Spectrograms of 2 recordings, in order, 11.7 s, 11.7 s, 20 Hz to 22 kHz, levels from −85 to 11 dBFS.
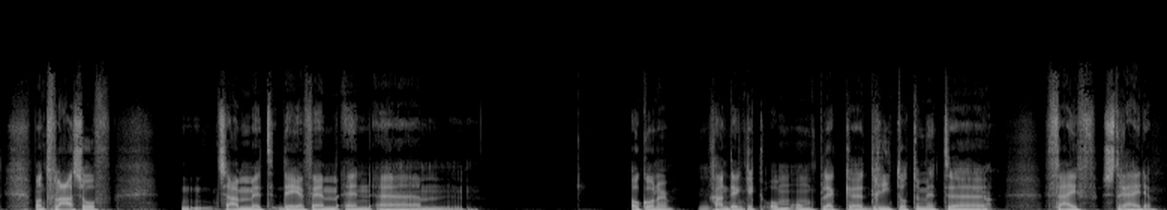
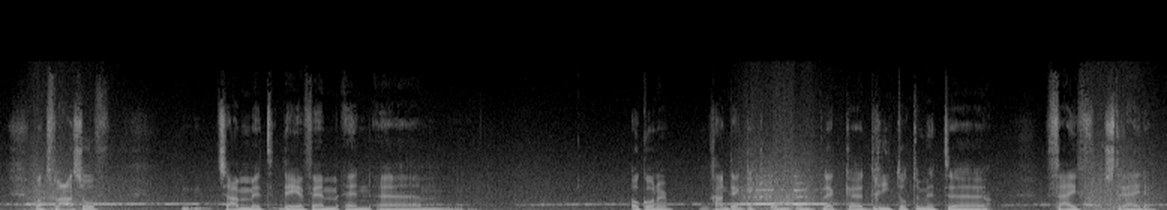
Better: first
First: none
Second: wind noise on the microphone; heavy; as loud as the speech

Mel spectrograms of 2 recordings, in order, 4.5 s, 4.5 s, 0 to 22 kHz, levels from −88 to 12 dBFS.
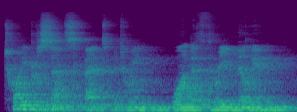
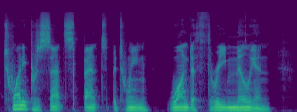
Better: second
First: room echo; strong; dies away in 1.8 s // off-mic speech; far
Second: none

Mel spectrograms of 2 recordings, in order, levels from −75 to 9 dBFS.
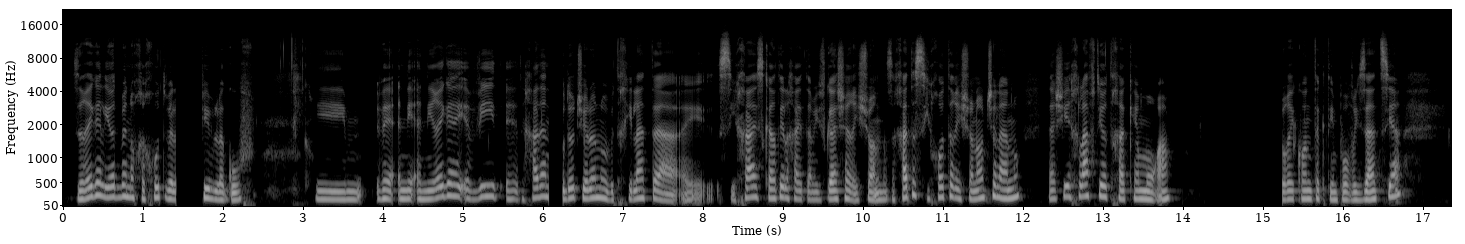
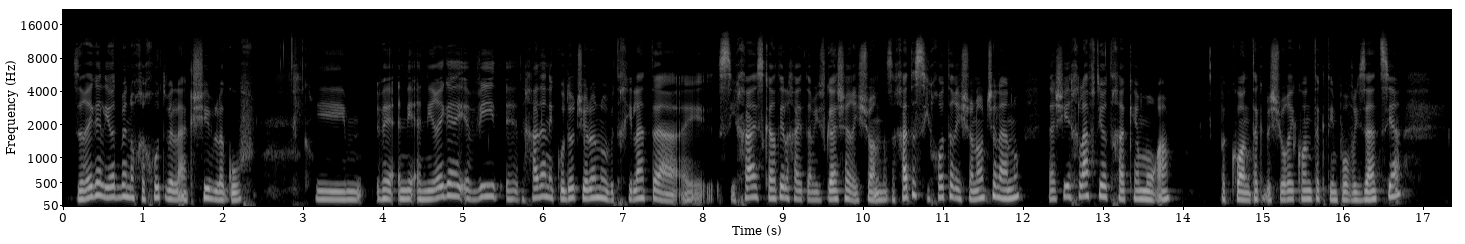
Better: second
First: audio cutting out; at 1.5 s, at 6 s and at 14 s for 1 s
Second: none

